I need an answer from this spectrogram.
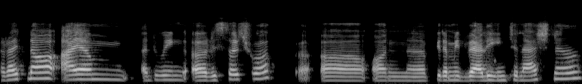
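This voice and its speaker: Speaking at a fairly slow pace, a woman talks with an Indian accent and ordinary pitch variation. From India, Kolkata. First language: Hindi. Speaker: meditation practitioner, former teacher. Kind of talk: personal testimony in online meeting. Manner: halting, many fillers.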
